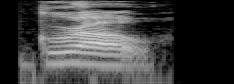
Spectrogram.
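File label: "grow", American English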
